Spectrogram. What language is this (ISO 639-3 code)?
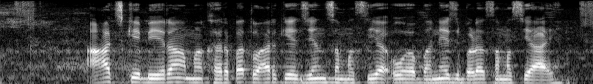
hne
